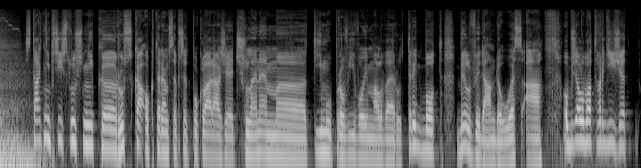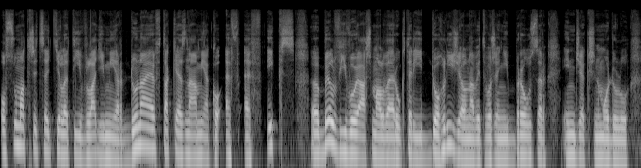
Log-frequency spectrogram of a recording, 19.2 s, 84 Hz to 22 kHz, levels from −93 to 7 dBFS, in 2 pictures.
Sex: male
